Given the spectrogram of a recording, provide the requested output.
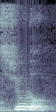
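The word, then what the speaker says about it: pseudo: इसका वर्ड बोलते हैं सूडो। इसमें पी साइलेंट होता है बेटा, ध्यान देना, ठीक है।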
